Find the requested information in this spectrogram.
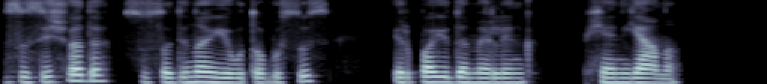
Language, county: Lithuanian, Kaunas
